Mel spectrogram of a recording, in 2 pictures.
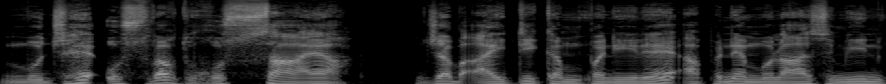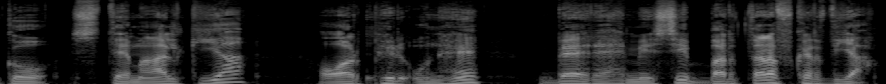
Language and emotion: Urdu, angry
